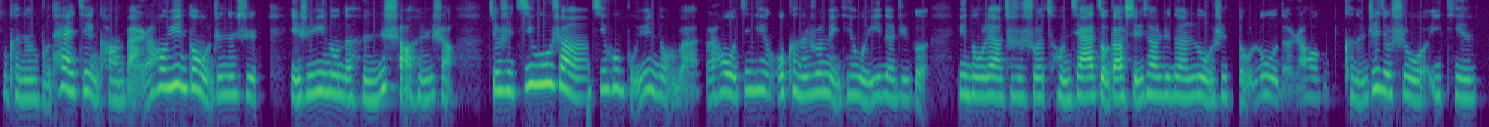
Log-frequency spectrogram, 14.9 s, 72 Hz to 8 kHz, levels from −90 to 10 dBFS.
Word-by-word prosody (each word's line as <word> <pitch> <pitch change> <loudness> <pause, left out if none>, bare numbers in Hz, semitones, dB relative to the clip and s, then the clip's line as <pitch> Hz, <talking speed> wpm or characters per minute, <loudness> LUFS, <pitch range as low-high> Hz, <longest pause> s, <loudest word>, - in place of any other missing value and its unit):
我 - - -11
可 230 - -5
能 210 0 -3
不 180 -3 -9
太 300 - +4
健 270 -5 -1
康 195 0 -4
吧。 - - 0
然 - - -3
后 315 0 +4
运 330 -2 +7
动 305 -2 +4
我 - - -1
真 230 +1 -4
的 235 - -2
是， 230 -3 -2 0.3
也 210 -3 +2
是 235 +3 -1
运 265 +1 +1
动 250 -2 0
得 215 -1 -1
很 210 +3 -2
少 335 - +3
很 215 -2 -5
少， - - -4 0.3
就 275 - 0
是 275 0 +1
几 320 +7 +4
乎 355 +1 +8
上 270 -10 +5
几 295 +3 -1
乎 305 +1 0
不 280 - -7
运 285 -1 -2
动 225 - -7
吧。 - - -8
然 215 - -7
后 260 +3 0
我 235 - +2
今 280 +3 -3
天 270 -3 -3
我 240 - +1
可 275 - -3
能 235 -1 -2
说 260 +1 -1
每 260 -3 -2
天 240 -1 -7
唯 195 -3 -1
一 220 +4 -3
的 230 -2 -3
这 210 0 -7
个 - - -6 0.3
运 250 -2 -2
动 230 -1 0
量 225 -1 +2
就 225 +1 -5
是 225 - -6
说 225 +1 -2
从 220 -2 -3
家 225 +1 +6
走 235 - +4
到 220 0 +5
学 220 -2 +4
校 240 +1 +1
这 230 0 -2
段 225 -1 -1
路 220 -2 0
是 230 +3 -5
走 - - -7
路 230 -2 -4
的， - - -14
然 - - -7
后 220 -1 -6 0.2
可 225 - -7
能 195 - -6
这 295 +8 +1
就 270 -3 +2
是 245 -1 -2
我 200 -2 -2
一 230 - -7
天， 220 -3 -4
235 Hz, 325 characters per minute, -23 LUFS, 220-265 Hz, 0.3 s, 乎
